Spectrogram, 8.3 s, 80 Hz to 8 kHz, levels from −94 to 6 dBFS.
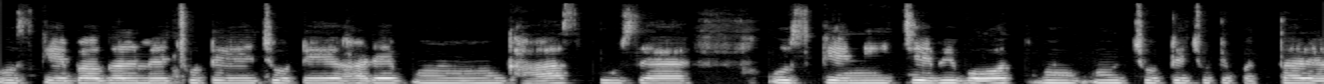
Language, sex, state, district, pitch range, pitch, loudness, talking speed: Hindi, male, Bihar, Darbhanga, 220-235 Hz, 225 Hz, -16 LUFS, 125 wpm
